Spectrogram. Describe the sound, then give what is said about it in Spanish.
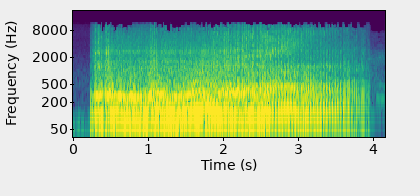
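A Triumph Bonneville T100 motorcycle engine fires up abruptly and revs loudly, its pitch rising and falling steadily for about four seconds before cutting off, with no voices. “Es la Triumph Bonneville T100 Bad Ekins.”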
